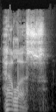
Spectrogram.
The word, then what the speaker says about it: Hellas: Because he had come from the land of Hellas, that is E-L-L-A-S, with a rough breather on the front, a little backwards apostrophe, it would have been pronounced Hellas with an H.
